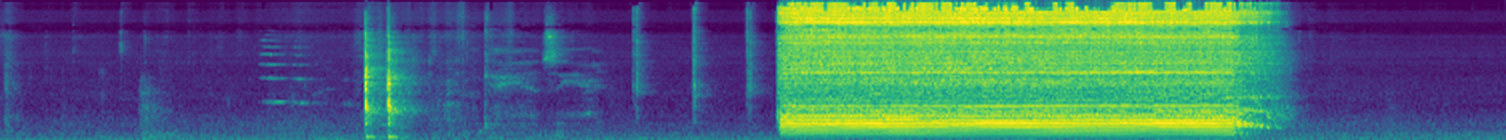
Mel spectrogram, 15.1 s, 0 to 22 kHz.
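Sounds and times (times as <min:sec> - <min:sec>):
small electric air pump running: 0:07.8 - 0:13.0.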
